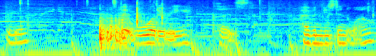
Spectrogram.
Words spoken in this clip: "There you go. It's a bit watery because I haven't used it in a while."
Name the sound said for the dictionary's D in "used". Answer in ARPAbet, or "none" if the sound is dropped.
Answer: D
